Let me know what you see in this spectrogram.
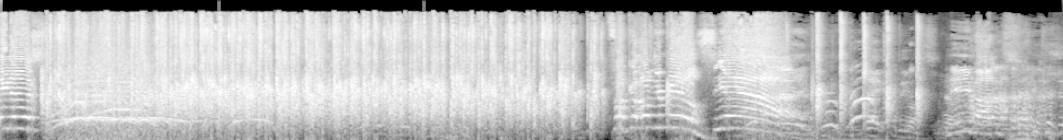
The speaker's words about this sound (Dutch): Geef een geweldig applaus, dames en heren. Fantastisch.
